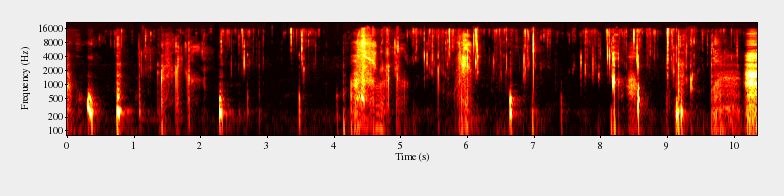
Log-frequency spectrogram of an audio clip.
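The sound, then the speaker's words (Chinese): Chewing and swallowing while taking bitter herbal medicine, with soft wet mouth clicks, small crunches and gulps arriving in irregular bursts separated by silence, faint and close. “现在就是在吃药呢。”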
